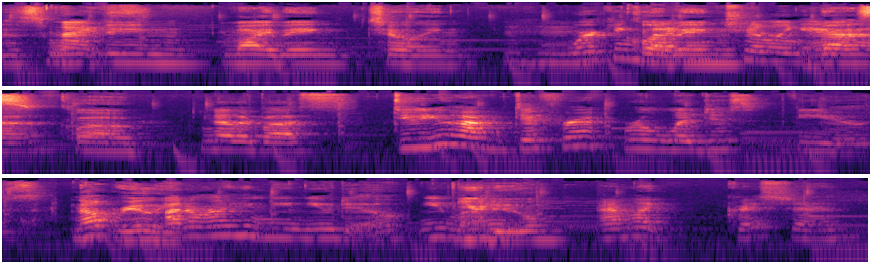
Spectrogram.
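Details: Young adult women talking; conversational speech.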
